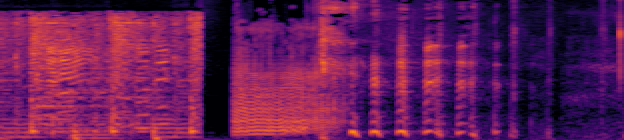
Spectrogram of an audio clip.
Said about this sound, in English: You love the fart noise, don't you?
